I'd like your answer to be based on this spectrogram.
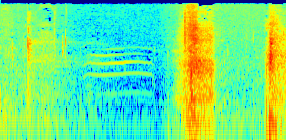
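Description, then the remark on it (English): A pet cat gives one drawn-out, tonal meow at moderate volume, followed by two louder bursts of rough, noisy sound; no one speaks. “I'm gonna ask Anthony's cat.”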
